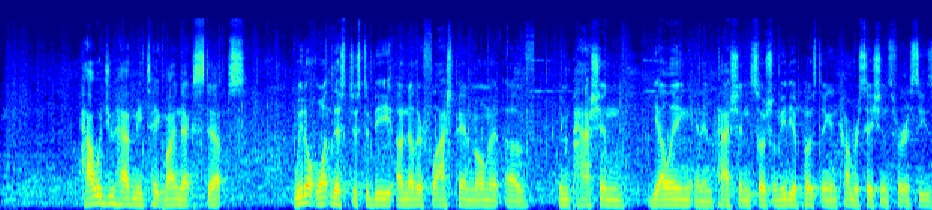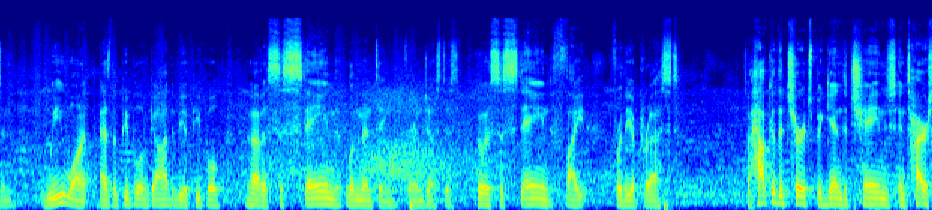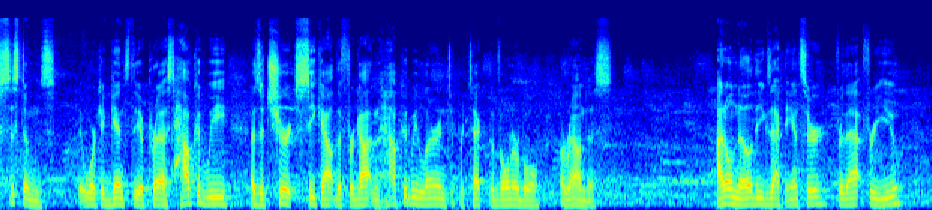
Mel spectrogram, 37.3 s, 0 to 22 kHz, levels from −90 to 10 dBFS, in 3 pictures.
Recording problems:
murmuring crowd; noticeable; throughout; 20 dB below the speech

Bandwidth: 15 kHz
